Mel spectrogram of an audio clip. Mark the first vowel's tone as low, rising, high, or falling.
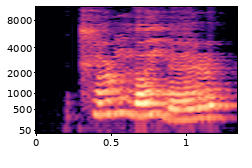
rising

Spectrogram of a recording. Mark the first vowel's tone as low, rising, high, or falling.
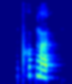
high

